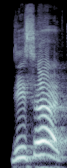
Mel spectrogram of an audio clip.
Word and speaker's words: dessert: ทราย มี แต่ ตาย deezer อยาก กิน ยาว ๆ ของ หวาน อร่อย อยาก กิน ยาว ๆ ออก เสียง ให้ ถูก ต้อง นะ ครับ ดีเซิร์ท คือ the sweet Coast ทวน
